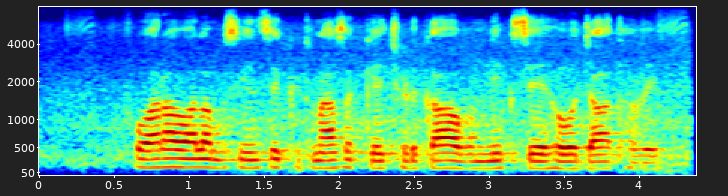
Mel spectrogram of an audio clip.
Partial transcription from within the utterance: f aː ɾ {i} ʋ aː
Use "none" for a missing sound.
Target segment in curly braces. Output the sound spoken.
a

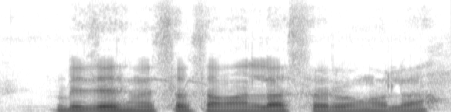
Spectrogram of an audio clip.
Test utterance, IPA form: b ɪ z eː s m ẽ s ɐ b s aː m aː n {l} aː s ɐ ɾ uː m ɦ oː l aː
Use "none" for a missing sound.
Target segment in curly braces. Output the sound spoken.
l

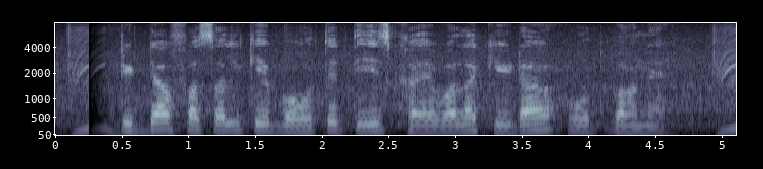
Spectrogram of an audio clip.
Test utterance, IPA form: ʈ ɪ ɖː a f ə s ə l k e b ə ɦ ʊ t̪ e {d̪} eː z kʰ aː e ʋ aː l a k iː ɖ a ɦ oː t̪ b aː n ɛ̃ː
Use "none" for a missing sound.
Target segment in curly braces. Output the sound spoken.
t̪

